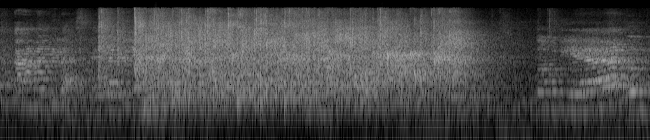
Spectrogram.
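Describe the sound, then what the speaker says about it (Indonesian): Students in a classroom clapping together, first with scattered claps, then swelling into full, dense applause that fades after a few seconds, framed by a voice speaking before and after. "kita kasih tepuk tangan lagi lah sekali lagi"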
